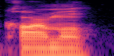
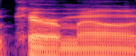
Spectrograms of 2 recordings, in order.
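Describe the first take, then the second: First: "caramel" said KAR-mul; two-syllable caramel. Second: "caramel" said KAIR-uh-mel; three-syllable caramel. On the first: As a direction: drop the middle vowel of "caramel". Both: Shown as a demonstration. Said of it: "It's just like, you know".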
